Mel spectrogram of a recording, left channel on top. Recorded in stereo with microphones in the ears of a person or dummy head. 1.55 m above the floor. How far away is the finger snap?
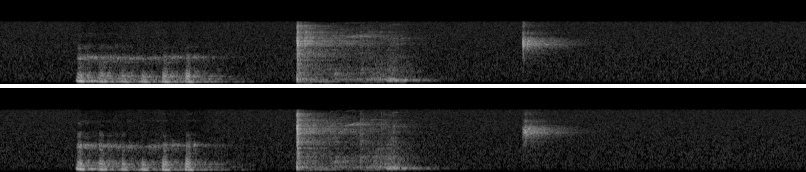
About 5 m.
